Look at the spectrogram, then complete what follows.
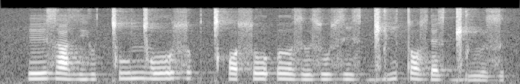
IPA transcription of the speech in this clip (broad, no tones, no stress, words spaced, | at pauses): ezazjɯ ǀuŋ͡ǀoz | ǀʰɔso ʔɤzɯzuziz ɡ͡ǁi tɔzɾɛzɡ͡ǁɯz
